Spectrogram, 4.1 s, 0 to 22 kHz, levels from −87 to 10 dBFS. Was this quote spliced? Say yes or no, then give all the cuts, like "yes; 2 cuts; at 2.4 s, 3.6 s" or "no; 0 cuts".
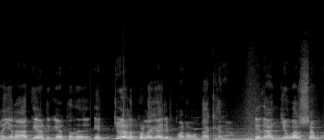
yes; 2 cuts; at 1.1 s, 3.0 s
